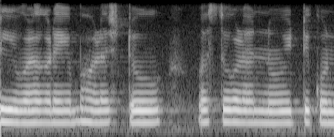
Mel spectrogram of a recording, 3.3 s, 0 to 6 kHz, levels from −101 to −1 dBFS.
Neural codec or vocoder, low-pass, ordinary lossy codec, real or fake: none; 5.4 kHz; none; real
